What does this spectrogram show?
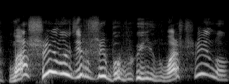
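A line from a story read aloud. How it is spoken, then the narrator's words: Wheezing hoarsely. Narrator (Russian): сипел подоспевший полковник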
